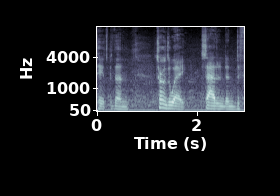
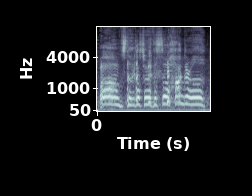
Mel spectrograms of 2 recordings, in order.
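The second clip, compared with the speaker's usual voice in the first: very high, slow squeaky whine; drawn-out high-pitched creature voice; hungry kobold; 4 dB louder than usual. Acted. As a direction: whine it like a starving little kobold. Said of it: "and he's like".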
